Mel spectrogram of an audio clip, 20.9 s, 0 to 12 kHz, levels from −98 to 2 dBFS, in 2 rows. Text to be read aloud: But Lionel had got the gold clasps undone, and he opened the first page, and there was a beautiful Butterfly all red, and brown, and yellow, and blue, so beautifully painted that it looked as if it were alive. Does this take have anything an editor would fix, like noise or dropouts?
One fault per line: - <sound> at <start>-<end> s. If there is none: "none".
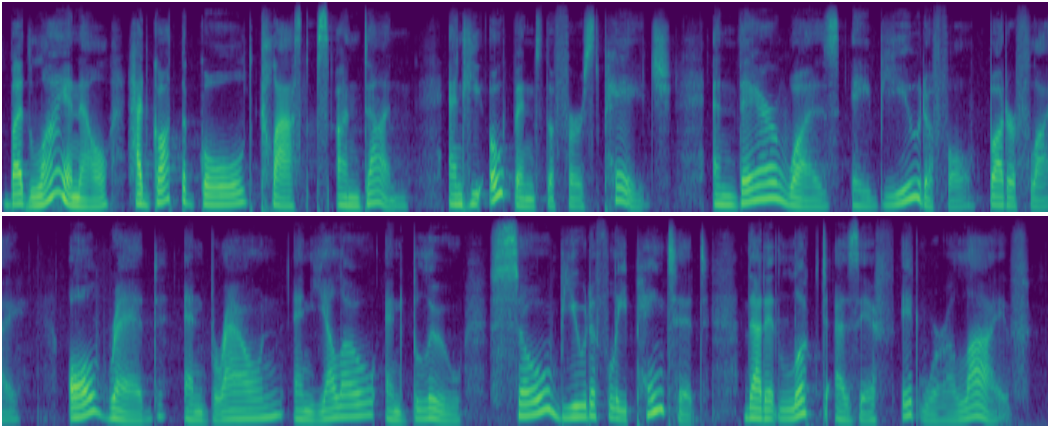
- dropout at 3.0-3.1 s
